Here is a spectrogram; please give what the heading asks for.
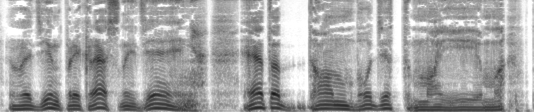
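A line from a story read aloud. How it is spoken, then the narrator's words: Hissed. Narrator (Russian): прошипел Квиллан Горнт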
